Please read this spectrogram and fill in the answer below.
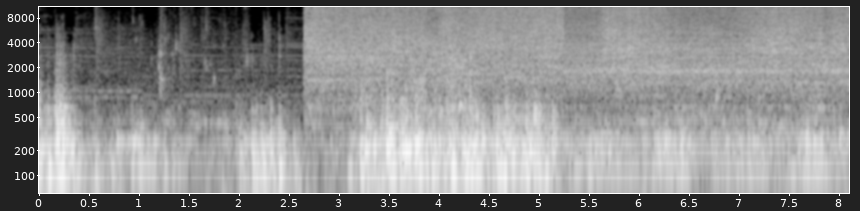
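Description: Green plums sloshed by hand in a steel bowl and colander of water, then a kitchen tap running onto the fruit from about two and a half seconds in, a steady splashing hiss.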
